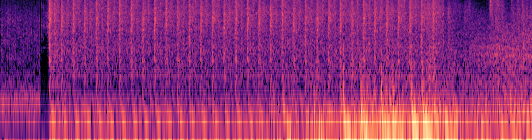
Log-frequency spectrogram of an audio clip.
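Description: Rapid tank and machine-gun fire in War Thunder aimed at an SPA, a dense rattling burst of shots that keeps going for several seconds and swells louder toward the end, with no talk.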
